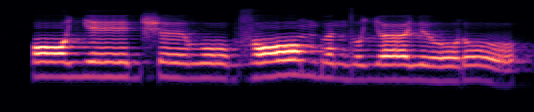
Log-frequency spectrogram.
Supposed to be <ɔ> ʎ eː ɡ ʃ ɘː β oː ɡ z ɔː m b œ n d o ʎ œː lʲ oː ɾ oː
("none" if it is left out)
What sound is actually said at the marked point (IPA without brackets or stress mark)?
ɔː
